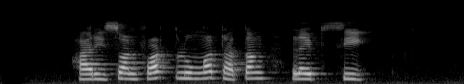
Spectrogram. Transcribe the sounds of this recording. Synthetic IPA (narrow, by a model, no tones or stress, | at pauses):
haɾisɔnfɔrt̪̚luŋɔɖ̥ä̤t̪əŋ | lapsik̚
